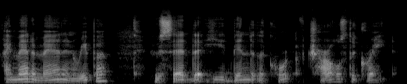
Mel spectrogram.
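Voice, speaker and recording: An earnest young man talks plainly about his dreams, as a storyteller voices him. The voice is low, gravelly and husky. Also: fairly even intonation, fairly quick, fairly bright tone, heavily acted. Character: restless young man who longs to travel.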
